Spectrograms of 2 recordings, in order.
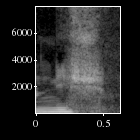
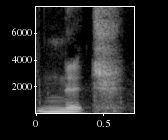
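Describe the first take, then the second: First: The word is said with a non-American pronunciation. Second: The word is said with an American pronunciation.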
